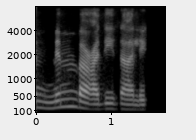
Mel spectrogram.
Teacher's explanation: نون ساکن کے بعد با آ جائے تو ہم نے پڑھا ہے کہ نون کی آواز کو میم میں بدل دیا جاتا ہے، اسی لیے یہاں پہ آپ کو ایک چھوٹی سی میم بھی نظر آ رہی ہے.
